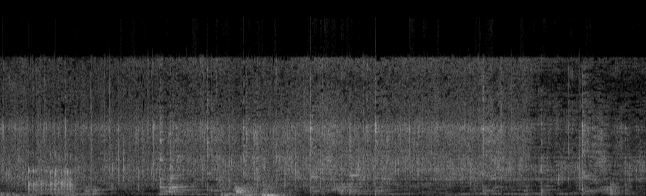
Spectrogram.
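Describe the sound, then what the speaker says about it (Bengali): Sliced onion with black cumin, cumin and dried red chillies crackles loudly in hot oil, a dense continuous sizzle broken by scraping spatula strokes and light pan clinks. "কালো জিরে এক চিমটে সাদা জিরে এক চিমটে ফোড়নে দিয়ে দিলাম আর কেটে রাখা পেঁয়াজটা দিয়ে দিলাম"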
